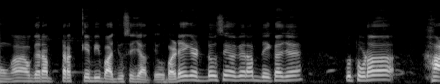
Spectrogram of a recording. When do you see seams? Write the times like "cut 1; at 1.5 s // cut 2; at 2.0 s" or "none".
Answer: cut 1; at 1.6 s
